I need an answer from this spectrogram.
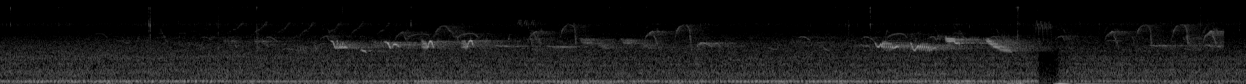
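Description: Birds chirping in short, quick phrases, mostly about three to five seconds in and again about nine to ten seconds in, over a steady low background rush.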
